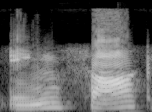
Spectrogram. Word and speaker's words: Ingsoc: Forgive me for the pronunciation. Ingsoc, is that the correct pronunciation of that song?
